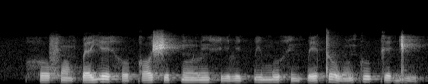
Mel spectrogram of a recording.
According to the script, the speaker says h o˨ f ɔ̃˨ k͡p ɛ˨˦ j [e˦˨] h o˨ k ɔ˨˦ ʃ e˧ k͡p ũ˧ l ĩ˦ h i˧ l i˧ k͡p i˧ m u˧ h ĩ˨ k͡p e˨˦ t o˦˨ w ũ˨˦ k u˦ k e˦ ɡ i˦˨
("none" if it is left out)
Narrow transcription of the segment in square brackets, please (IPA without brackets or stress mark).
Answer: e˦˨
